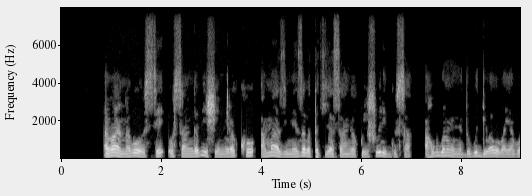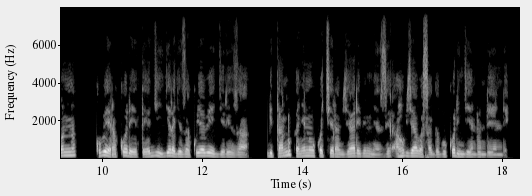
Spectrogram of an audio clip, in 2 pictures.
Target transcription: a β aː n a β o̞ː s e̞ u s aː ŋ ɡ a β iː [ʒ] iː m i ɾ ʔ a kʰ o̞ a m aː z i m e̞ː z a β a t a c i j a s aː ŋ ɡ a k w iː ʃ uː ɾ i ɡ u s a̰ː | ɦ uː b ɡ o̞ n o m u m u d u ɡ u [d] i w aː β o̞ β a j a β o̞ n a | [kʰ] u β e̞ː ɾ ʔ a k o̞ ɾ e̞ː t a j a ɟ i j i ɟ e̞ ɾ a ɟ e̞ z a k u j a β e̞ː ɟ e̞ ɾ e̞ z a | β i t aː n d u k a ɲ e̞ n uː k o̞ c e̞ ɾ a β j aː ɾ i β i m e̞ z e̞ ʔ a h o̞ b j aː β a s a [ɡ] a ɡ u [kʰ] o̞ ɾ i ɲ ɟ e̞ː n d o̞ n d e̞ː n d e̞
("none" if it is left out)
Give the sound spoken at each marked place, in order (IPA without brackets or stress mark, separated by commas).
ʃ, d, k, ɡ, k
